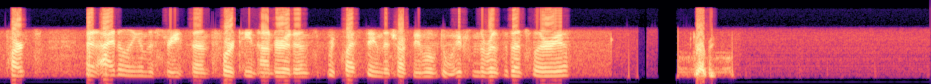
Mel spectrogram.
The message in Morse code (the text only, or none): none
